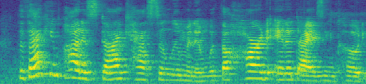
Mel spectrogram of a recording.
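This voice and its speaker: A woman speaks with very wide pitch swings. Noticeable background noise runs underneath. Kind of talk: TV commercial read.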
